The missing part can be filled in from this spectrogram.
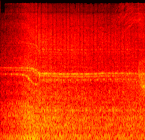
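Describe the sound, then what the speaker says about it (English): Steady rumble of a small animated model train circling on a Severn Valley Railway route in Train Simulator Classic, a continuous rolling drone with a faint high whine running throughout, no talk. "We've got the little animated train still running round."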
